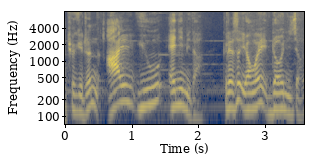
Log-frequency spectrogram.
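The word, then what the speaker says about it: 润: 이거 하고는 아무 상관이 없고요이 룬이라는 말이 중국어의 발음 표기는 run입니다 그래서 영어의 런이죠 런 도망치는 걸 뜻하는 겁니다 그래서 앞에 차이나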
